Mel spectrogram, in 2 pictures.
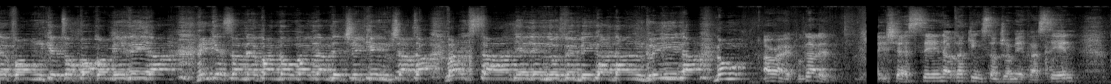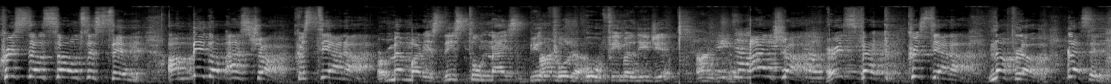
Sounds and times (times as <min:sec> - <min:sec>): Speech: 0:07.1 - 0:22.2.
